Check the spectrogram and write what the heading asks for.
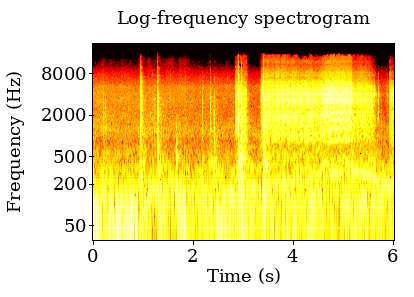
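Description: Cordless impact driver running for about two seconds, starting a little past halfway, as it drives a carburetor mounting screw back into a Briggs and Stratton mower engine. A few small clicks of handling come before it.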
